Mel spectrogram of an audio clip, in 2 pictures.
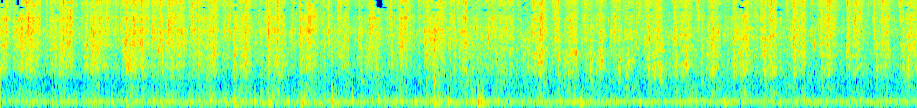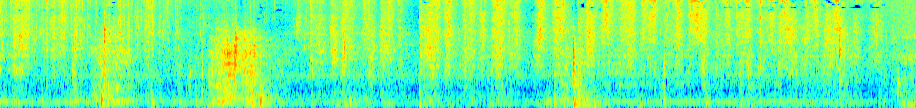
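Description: A hot parts washer runs, with cleaning fluid splashing and spattering steadily as a transmission case is scrubbed in it. A steady low hum runs underneath; it drops out for a few seconds past the middle, and there are a few louder splashes along the way.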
